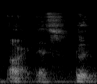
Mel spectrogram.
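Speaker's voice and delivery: soft unvoiced aside to yourself; whispered self-check. Real, not acted. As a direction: reassure yourself under your breath. Self-check whisper mid-reading.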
